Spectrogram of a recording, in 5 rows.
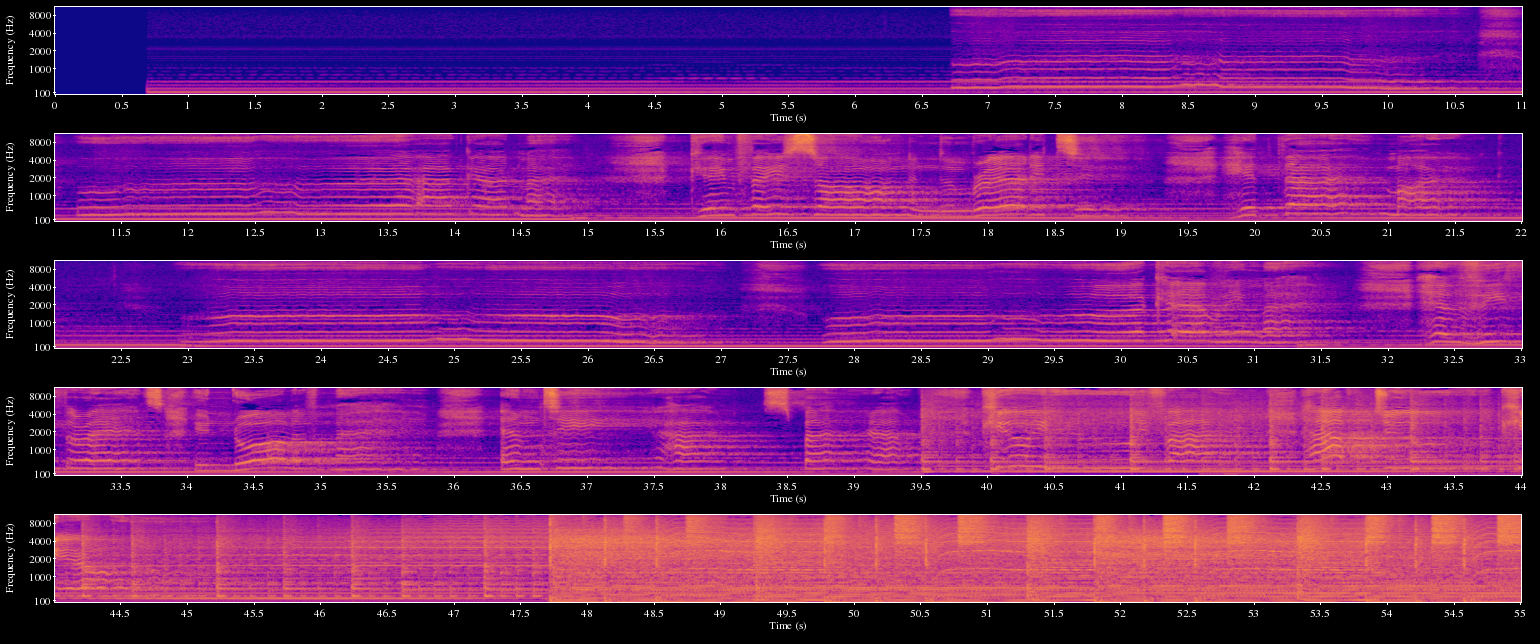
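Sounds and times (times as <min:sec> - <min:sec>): sustained synthesizer tone: 0:00.7 - 0:38.2, 0:39.4 - 0:55.0
low held bass note: 0:39.4 - 0:55.0.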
